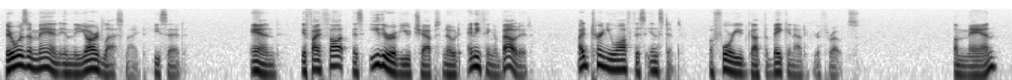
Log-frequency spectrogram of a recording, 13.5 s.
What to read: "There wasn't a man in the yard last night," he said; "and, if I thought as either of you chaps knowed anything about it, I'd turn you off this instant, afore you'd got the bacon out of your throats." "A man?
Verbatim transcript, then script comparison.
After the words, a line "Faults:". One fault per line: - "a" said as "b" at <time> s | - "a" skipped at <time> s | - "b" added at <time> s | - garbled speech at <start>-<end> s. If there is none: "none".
"There was a man in the yard last night," he said; "and, if I thought as either of you chaps knowed anything about it, I'd turn you off this instant, afore you'd got the bacon out of your throats." "A man?
Faults:
- "wasn't" said as "was" at 0.2 s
